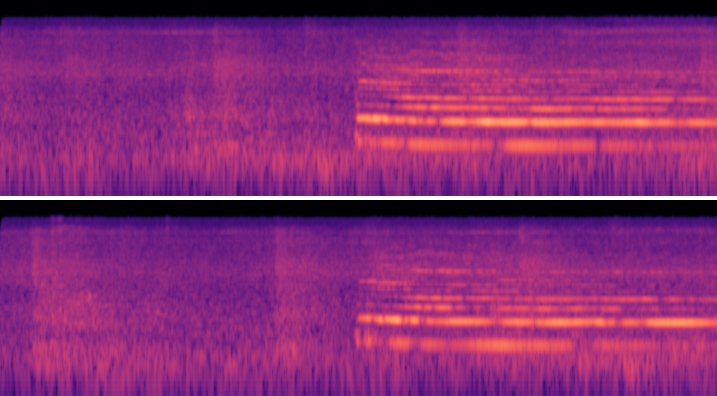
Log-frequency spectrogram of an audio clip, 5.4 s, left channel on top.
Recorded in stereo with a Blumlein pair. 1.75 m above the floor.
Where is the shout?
65° left, 7 m; by 5.4 s 60° left, 9.5 m.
